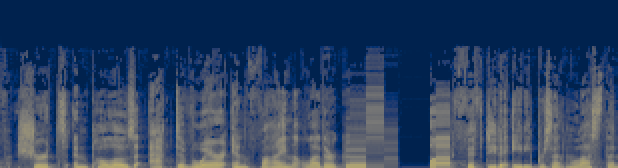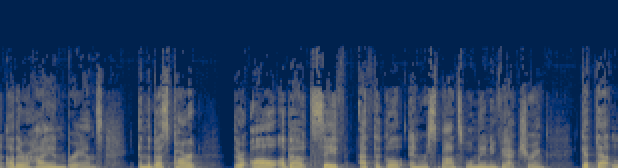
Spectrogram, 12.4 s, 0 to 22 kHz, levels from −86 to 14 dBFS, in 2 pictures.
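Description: From 3.43 to 4.51 s, right after "activewear and fine leather", the speech turns into a rigid, metallic buzz at 50 Hz that still loosely tracks the words. This is robotic sound from repeated short buffers, likely caused by audio arriving too slowly, so a 20 ms chunk is replayed over and over while most of the real audio in that stretch is lost. The waveform shows near-identical cycles every 20 ms, and the spectrogram shows a comb of evenly spaced horizontal lines at 50 Hz.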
